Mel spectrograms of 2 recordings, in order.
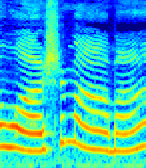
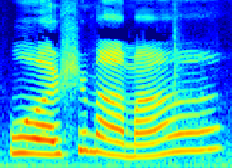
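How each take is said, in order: First: The voice is clear and bright. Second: The voice is low, deep and hoarse. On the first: "就把声音变得很清亮" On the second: "大野狼用低沉的声音喊着"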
